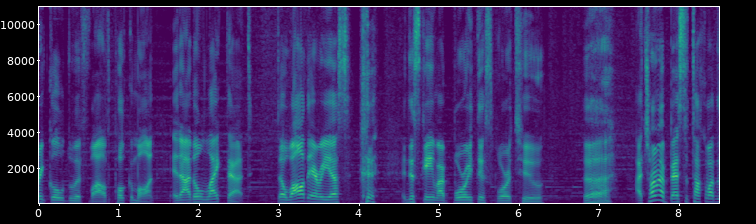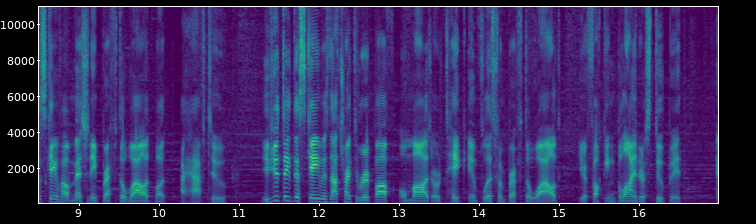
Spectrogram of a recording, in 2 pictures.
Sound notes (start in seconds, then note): 3.9 heh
